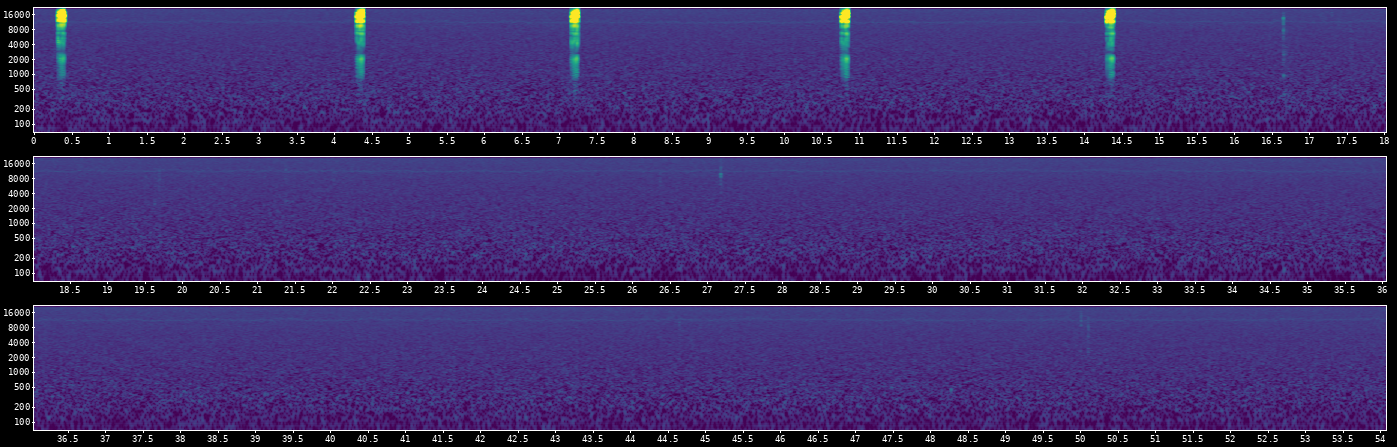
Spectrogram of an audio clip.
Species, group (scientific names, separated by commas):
Phaneroptera nana, Orthoptera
